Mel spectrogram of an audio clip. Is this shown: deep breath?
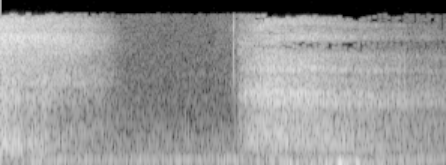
yes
